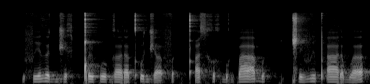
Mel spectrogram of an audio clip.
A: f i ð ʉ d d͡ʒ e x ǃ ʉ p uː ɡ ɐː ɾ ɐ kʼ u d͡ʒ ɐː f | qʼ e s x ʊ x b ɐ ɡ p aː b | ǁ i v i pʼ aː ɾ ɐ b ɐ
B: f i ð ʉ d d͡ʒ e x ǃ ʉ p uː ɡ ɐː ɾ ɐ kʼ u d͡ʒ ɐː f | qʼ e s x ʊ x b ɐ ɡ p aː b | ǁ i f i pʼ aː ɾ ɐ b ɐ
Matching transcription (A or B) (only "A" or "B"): A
